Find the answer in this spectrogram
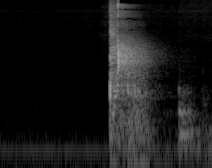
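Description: Carom billiards shot: a sharp click as the cue strikes the ball about halfway through, ringing briefly, then a duller, quieter knock less than a second later as a ball hits.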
